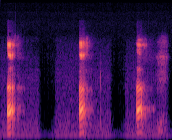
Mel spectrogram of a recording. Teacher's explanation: هذا المخرج أقصى الحلق يخرج منه حرفان وهما الهمزة والهاء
